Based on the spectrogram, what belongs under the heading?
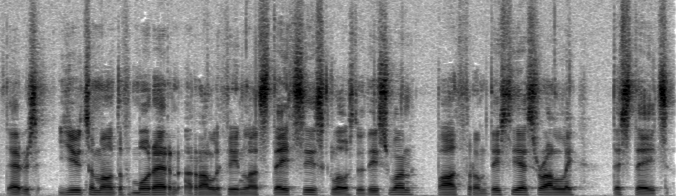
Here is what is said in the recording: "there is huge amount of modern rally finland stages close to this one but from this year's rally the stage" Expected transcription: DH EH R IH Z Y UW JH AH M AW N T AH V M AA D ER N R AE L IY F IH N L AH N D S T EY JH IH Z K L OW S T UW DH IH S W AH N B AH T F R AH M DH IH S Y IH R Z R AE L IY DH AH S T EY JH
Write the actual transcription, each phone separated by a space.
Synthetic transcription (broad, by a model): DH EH R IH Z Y UW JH AH M AW N T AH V M AA D ER N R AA L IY F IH N L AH N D S T EY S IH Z K L OW S T UW DH IH S W AH N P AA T F R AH M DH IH S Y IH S R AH L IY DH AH S T EY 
